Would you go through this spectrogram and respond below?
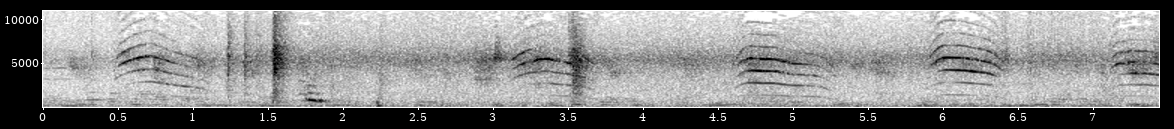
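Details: A little kitten gives short, high, down-curving meows roughly every second or so, thin and bright, with a faint hum and murmuring voices underneath.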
